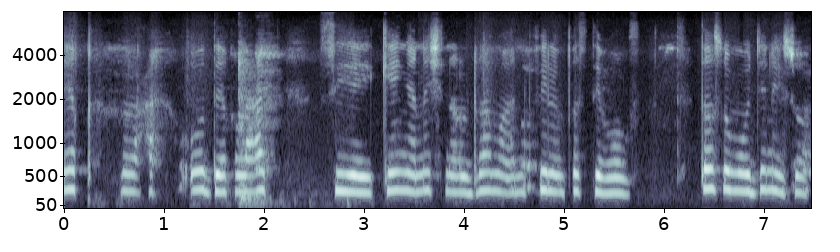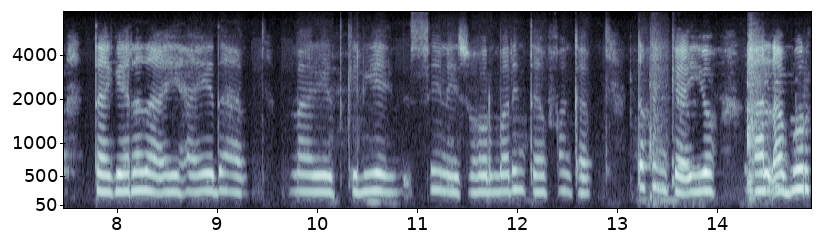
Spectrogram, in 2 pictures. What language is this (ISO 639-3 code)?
som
